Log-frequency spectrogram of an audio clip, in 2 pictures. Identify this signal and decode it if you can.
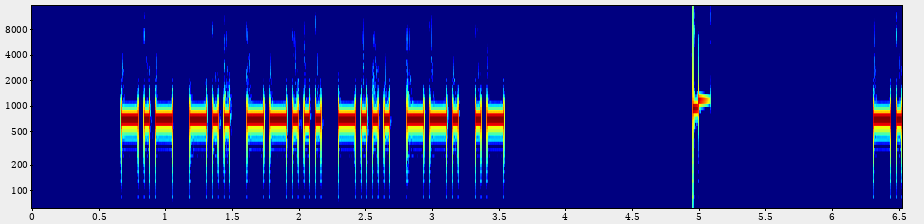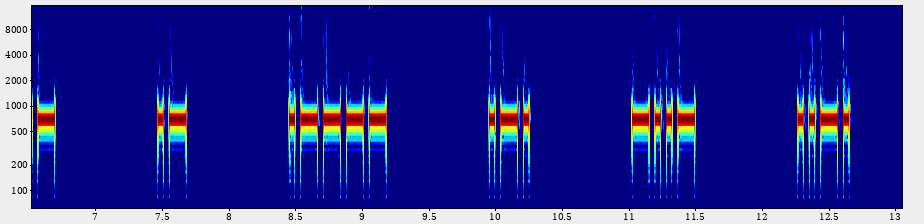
Morse code, heard as a keyed tone, about 28 wpm, spaced as for 14 wpm, 700 Hz. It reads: KD7BGA KA1RXF
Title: USA Call Signs - 6 Characters - 6x Character Spacing - 28wpm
